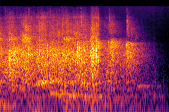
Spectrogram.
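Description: A crowd claps steadily, a dense wash of many hands applauding at moderate volume before tapering off slightly at the end.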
